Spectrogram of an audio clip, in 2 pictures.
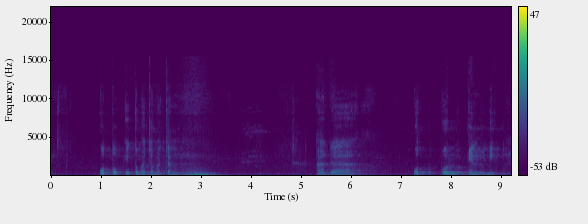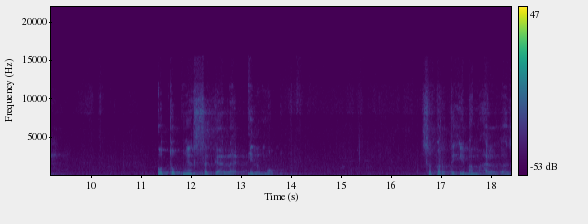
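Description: An elderly man chants prayers into a microphone in bursts, with pauses between.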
